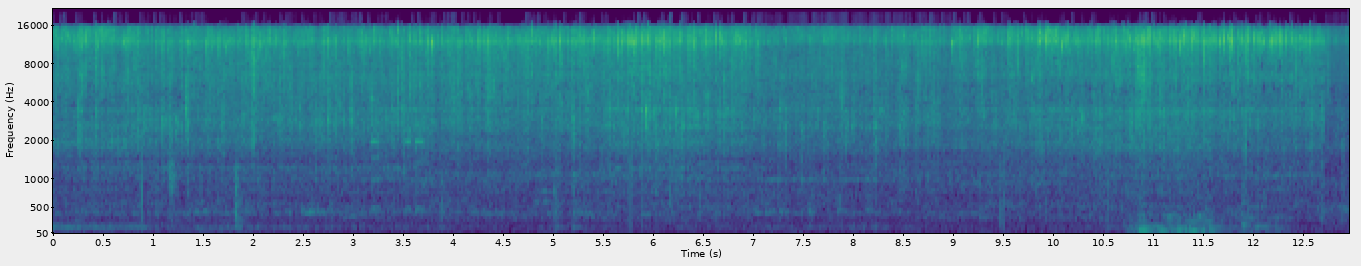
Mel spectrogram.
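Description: Fish fries in a pan with a steady, fairly quiet hiss and crackle throughout, punctuated by faint clicks and a brief swell of bubbling sizzle near the end.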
